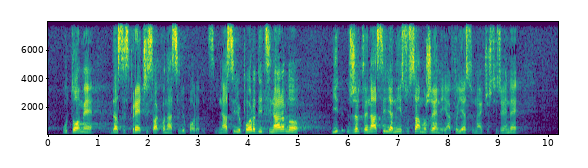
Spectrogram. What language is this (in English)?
Serbian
